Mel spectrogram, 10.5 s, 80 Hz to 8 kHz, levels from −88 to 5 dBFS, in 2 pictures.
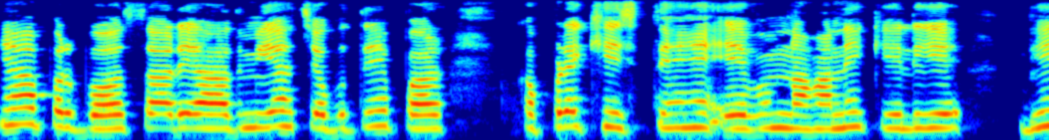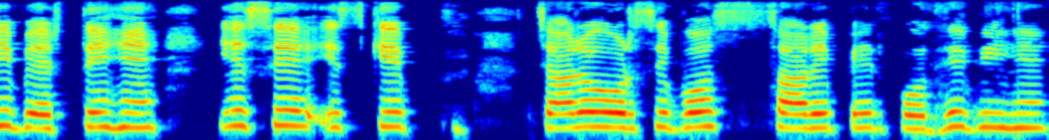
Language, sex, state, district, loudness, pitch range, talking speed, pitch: Hindi, female, Bihar, Saran, -15 LUFS, 260-285 Hz, 155 wpm, 270 Hz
